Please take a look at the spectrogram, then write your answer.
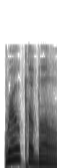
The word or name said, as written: ropable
